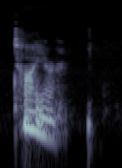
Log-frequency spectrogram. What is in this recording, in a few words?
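"tier", British English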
